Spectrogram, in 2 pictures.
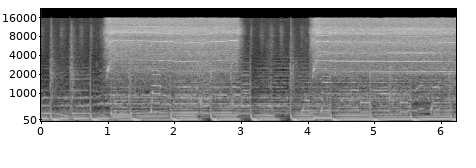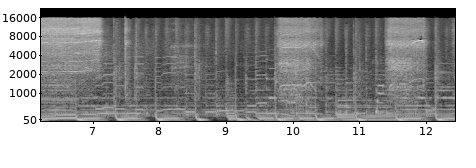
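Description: Cordless drill running into treated 2x2 timber in four bursts, two long ones of two to three seconds, then two short ones near the end, over background music.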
